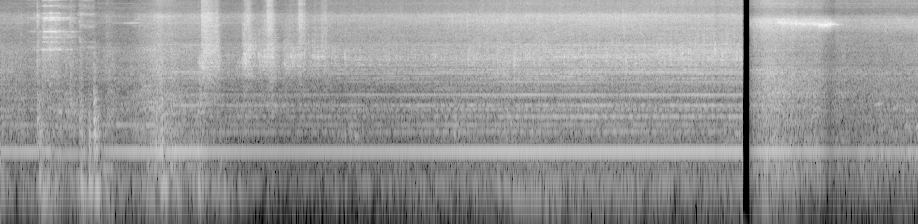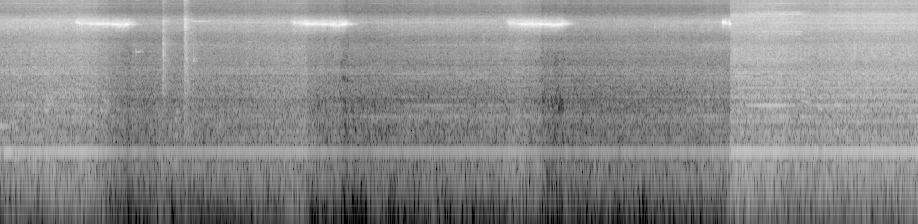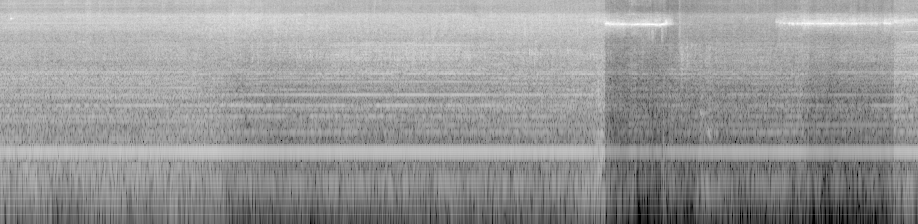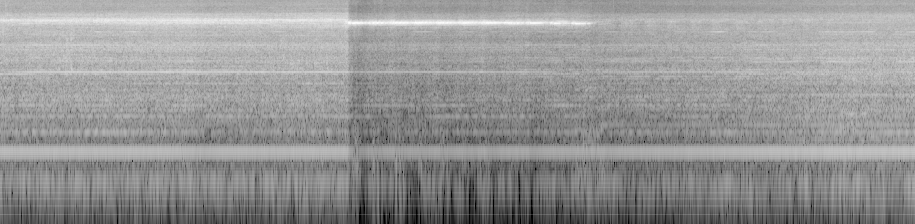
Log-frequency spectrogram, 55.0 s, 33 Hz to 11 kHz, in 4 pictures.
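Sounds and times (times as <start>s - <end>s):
lathe machine hum: 0.0s - 11.6s, 24.7s - 46.6s, 47.2s - 55.0s
rough metal cutting: 0.0s - 12.1s, 24.7s - 55.0s
high machine whine: 22.8s - 55.0s.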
